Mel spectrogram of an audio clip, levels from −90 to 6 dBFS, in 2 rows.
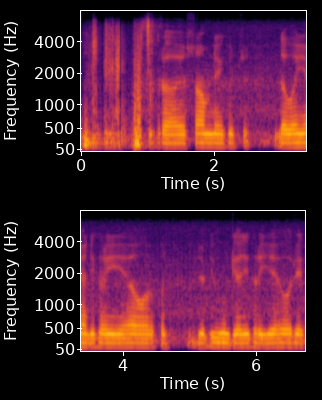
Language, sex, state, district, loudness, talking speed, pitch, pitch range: Hindi, male, Rajasthan, Bikaner, -16 LUFS, 170 wpm, 95 Hz, 90-95 Hz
